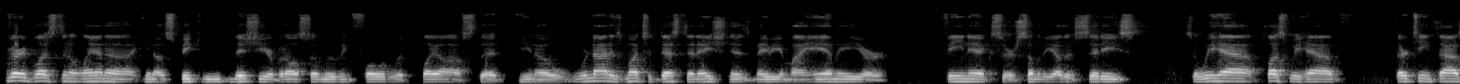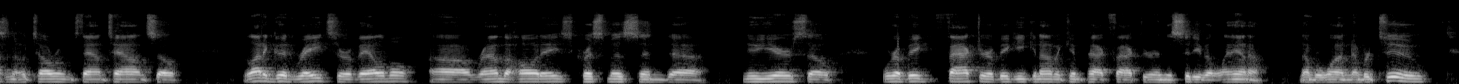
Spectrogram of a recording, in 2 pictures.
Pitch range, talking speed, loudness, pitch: 115-135 Hz, 170 wpm, -21 LUFS, 125 Hz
